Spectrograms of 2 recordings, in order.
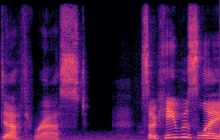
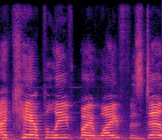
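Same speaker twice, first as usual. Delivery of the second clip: mock angry, aggrieved, grumbling tone; 7 semitones higher, 4 dB louder than usual. Recounting a man lying in the snow after his wife died, imitating him mad. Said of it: "he's all mad".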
